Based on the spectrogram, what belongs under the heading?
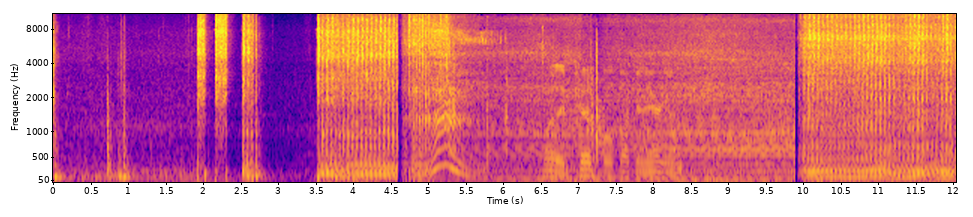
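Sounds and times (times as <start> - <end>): pneumatic impact wrench hammering: 1.9 - 2.8, 3.5 - 6.2, 9.9 - 12.0.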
